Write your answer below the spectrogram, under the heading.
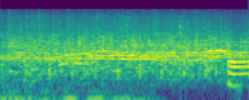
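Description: A crowd applauds steadily, many hands clapping in a dense, continuous wash of noise at a fairly loud level; near the end a faint tonal hum rises beneath the clapping.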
